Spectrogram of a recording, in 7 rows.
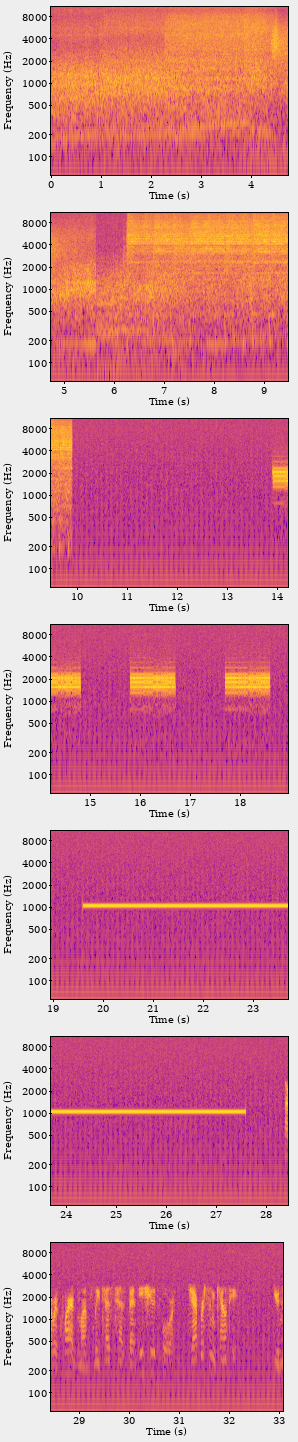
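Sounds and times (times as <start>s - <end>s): low electrical hum: 14.8s - 33.0s
steady high attention tone: 19.6s - 27.6s.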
